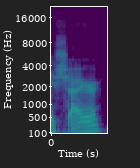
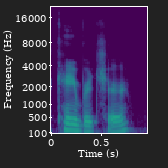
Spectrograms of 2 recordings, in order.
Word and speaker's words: Cambridgeshire: My British friend told me how to say it. I always want to say Shire. It's Cambridgeshire. Close. I mean, that's as close as I can get.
